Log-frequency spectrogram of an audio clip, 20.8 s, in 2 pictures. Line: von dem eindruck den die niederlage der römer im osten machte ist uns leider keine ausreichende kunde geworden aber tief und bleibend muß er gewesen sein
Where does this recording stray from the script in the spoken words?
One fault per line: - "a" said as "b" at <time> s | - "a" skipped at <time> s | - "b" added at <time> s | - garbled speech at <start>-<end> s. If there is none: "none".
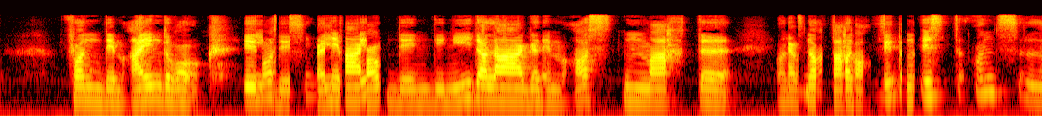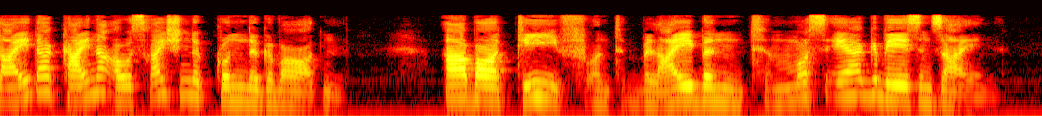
- garbled speech at 2.4-3.8 s
- "der römer" skipped at 5.4 s
- garbled speech at 7.8-9.1 s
